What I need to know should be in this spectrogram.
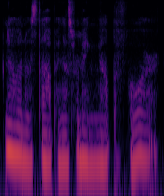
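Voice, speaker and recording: Woman voicing a seductive female villain, ASMR audio drama, low-pitched, whispery, teasing, languid, close and dry recording. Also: steady tone, quick pace, no echo. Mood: intimate, playful. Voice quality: breathy, whispery, soft. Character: flirtatious, taunting female villain sweet on a captive friend. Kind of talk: ASMR roleplay, intimate scripted acting.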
